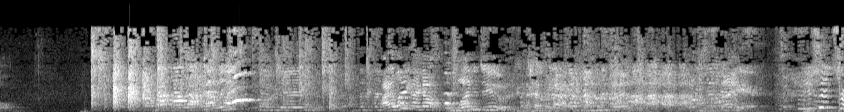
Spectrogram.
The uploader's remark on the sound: Just thought I’d share a fun little open mic recording I stumbled across on my phone.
